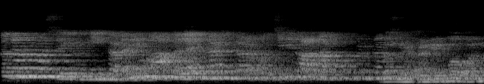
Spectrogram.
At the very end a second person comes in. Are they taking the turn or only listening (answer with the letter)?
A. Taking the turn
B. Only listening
A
